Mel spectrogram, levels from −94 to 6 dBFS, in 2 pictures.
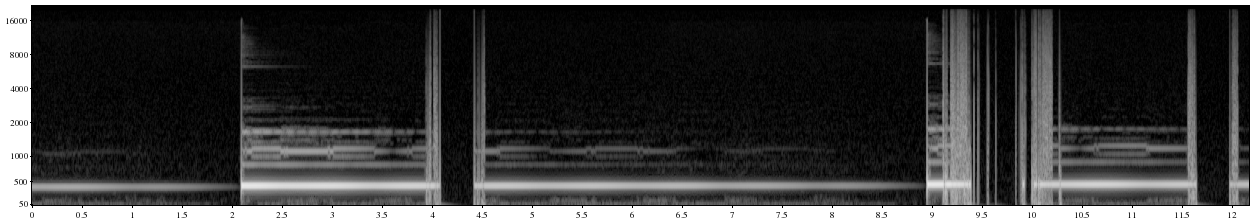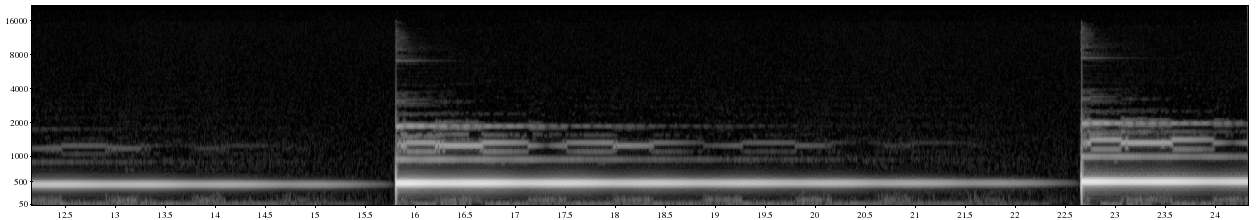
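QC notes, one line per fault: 3.95–4.53 s, 9.12–10.30 s, 11.57–12.06 s: intermittent contact. The audio drops out three times, with gaps of about 0.34 s, 0.63 s and 0.34 s, and each dropout is bracketed by crackle. A loose plug or cable connection is briefly losing contact. The crackle comes from the contact scraping as it opens and recloses. While the circuit is open, the signal is gone and faint hiss from the downstream electronics remains.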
